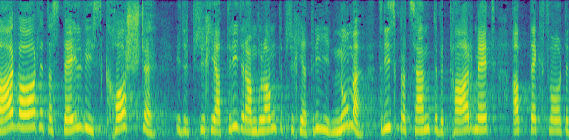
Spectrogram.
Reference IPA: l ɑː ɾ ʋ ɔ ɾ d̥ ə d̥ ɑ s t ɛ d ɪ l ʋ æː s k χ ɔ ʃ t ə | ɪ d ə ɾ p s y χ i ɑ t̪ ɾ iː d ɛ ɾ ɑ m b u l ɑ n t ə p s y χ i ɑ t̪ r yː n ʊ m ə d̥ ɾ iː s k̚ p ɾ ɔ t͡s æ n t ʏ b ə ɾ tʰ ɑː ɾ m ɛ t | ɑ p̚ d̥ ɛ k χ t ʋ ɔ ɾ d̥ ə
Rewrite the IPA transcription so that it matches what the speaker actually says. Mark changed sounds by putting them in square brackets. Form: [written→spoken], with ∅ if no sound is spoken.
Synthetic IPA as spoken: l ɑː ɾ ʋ ɔ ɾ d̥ ə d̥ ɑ s t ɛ [d→∅] ɪ l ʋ [æː→iː] s k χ ɔ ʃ t ə | ɪ d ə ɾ p s y χ i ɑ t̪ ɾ iː d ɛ ɾ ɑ m b u l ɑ n t ə p s y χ i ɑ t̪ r [yː→iː] n ʊ m ə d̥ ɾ iː s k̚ p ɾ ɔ t͡s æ n t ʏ b ə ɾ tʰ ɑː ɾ m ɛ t | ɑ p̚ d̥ ɛ k χ t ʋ ɔ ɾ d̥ ə

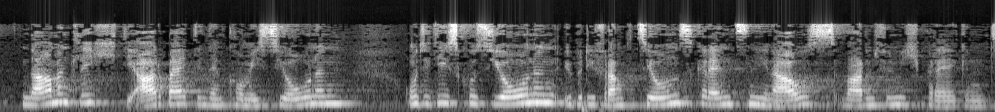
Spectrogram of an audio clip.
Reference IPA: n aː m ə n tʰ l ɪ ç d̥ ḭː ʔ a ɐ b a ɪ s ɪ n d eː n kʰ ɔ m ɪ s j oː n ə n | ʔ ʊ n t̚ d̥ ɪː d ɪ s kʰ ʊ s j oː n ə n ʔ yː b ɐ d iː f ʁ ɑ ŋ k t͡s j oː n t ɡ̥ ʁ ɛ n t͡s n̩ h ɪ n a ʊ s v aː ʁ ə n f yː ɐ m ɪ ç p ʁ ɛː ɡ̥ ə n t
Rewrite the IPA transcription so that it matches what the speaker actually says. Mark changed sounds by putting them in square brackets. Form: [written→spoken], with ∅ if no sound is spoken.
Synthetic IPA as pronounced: n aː m ə n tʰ l ɪ ç d̥ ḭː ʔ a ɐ b a ɪ [s→t] ɪ n d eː n kʰ ɔ m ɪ s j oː n ə n | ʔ ʊ n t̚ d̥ [ɪː→iː] d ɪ s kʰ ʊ s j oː n ə n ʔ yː b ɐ d iː f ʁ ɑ ŋ k t͡s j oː n [t→s] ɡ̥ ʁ ɛ n t͡s n̩ h ɪ n a ʊ s v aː ʁ ə n f yː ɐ m ɪ ç p ʁ ɛː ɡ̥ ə n t

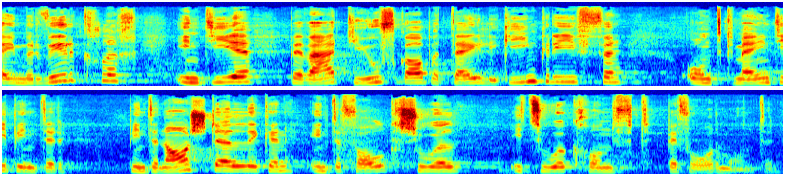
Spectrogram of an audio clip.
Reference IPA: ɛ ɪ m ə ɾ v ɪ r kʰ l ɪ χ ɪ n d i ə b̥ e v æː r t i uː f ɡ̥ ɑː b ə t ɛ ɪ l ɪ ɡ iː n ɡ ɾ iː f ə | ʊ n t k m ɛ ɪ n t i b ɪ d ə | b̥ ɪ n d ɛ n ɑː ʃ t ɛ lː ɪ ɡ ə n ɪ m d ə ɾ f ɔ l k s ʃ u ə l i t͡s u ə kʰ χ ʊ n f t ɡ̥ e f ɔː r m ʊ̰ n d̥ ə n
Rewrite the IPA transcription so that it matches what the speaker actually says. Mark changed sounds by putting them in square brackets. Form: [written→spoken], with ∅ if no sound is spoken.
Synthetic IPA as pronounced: ɛ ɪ m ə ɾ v ɪ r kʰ l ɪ χ ɪ n d i ə b̥ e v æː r t i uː f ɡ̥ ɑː b ə t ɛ ɪ l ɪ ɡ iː n ɡ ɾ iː f ə | ʊ n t k m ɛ ɪ n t i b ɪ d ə | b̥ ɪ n d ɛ n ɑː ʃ t ɛ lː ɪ ɡ ə n ɪ [m→n] d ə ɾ f ɔ l k s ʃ u ə l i t͡s u ə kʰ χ ʊ n f t [ɡ̥→b̥] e f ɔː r m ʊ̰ n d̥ ə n

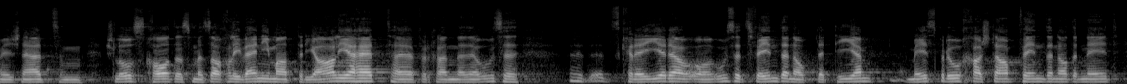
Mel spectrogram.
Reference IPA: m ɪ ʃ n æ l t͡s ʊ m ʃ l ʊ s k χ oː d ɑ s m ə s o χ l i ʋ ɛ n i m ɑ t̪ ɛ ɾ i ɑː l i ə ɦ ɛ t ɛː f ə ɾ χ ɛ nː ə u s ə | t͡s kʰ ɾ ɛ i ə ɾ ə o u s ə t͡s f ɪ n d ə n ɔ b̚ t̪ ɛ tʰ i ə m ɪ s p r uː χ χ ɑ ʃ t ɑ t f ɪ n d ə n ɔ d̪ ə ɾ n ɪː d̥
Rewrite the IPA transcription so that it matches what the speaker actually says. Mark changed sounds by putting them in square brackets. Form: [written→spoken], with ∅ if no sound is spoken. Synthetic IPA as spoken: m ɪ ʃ n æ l t͡s ʊ m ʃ l ʊ s k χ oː d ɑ s m ə s o χ l i ʋ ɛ n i m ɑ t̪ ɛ ɾ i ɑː l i ə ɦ ɛ t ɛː f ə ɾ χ [ɛ→œ] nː ə u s ə | t͡s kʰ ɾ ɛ i ə ɾ ə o u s ə t͡s f ɪ n d ə n ɔ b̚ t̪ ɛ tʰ i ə m ɪ s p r uː χ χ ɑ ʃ t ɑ t f ɪ n d ə n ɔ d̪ ə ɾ n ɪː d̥

